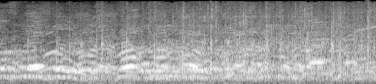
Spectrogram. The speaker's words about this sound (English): What you're hearing now is how Ismailis greet their religious leader. Mansoor Nadiri passes through the throngs, his hands raised in a kind of blessing, and his followers reach a near hysteric pitch,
